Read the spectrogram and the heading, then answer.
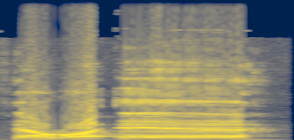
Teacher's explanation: ننتبه إلى ترقيق الهمزة هنا، وخاصة أنه جاء قبلها راء مفخمة، فرآه. وطالما أن الهمزة قد سبقت الألف فهذا مد بدل يمد بمقدار حركتين.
